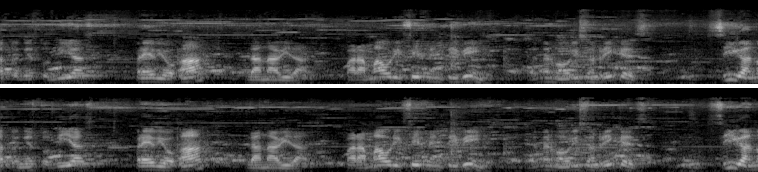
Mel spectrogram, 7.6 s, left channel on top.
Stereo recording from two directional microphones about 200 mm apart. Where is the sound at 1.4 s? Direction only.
20° right (ahead or behind).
